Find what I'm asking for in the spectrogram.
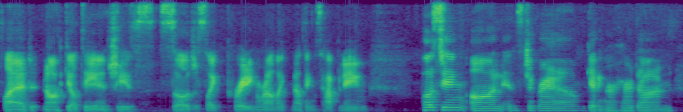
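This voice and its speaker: Slow, bright-voiced male podcast co-host. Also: lowish voice. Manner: laughs while telling, trails off with "um". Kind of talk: casual gossip chat.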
